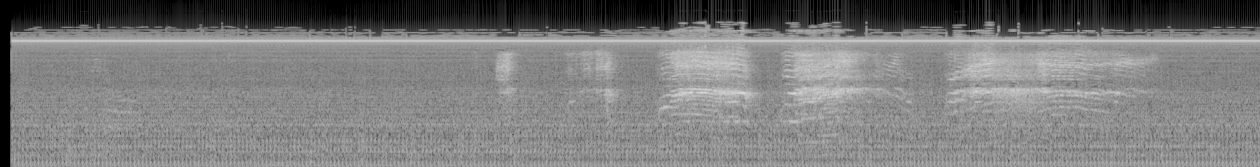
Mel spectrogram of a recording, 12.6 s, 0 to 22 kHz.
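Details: 2-month-old infant with failure to thrive: high-pitched, squeaky, crowing noises with breaths, inspiratory stridor from a narrowed upper airway.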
